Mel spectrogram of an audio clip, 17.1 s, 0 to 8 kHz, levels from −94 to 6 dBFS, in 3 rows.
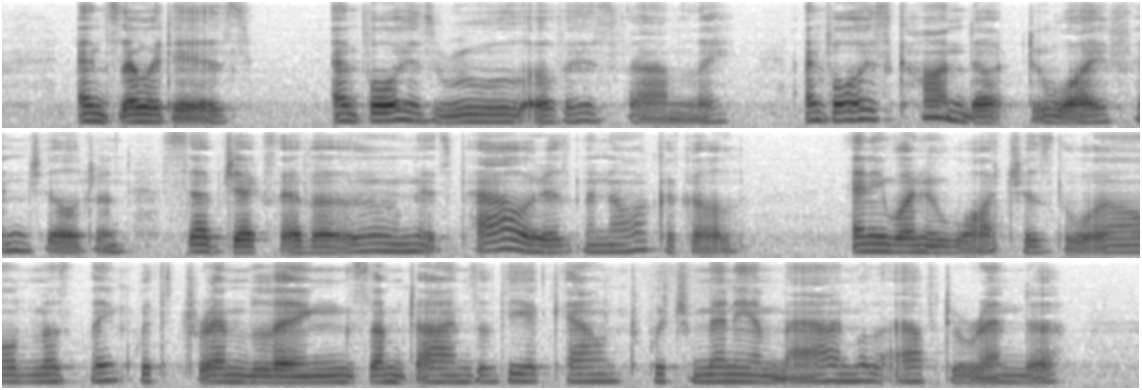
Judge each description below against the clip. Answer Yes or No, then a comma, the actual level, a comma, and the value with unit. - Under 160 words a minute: No, average, 170 wpm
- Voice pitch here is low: No, medium, 165 Hz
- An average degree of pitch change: No, narrow, 2.2 semitones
